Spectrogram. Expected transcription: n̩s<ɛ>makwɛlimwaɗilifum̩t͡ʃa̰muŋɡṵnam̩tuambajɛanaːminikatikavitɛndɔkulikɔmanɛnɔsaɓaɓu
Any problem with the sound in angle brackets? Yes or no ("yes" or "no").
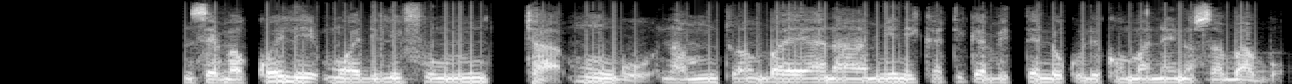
no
